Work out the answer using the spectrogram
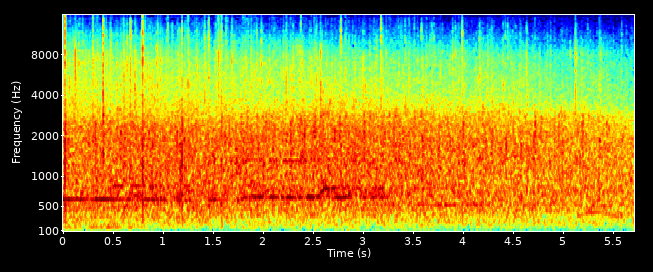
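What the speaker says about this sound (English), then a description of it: "Let's give a round of applause for the MSBA graduates." Sustained applause from a commencement audience greets the MSBA graduates, a broad, even wash of clapping from many people that continues steadily throughout.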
